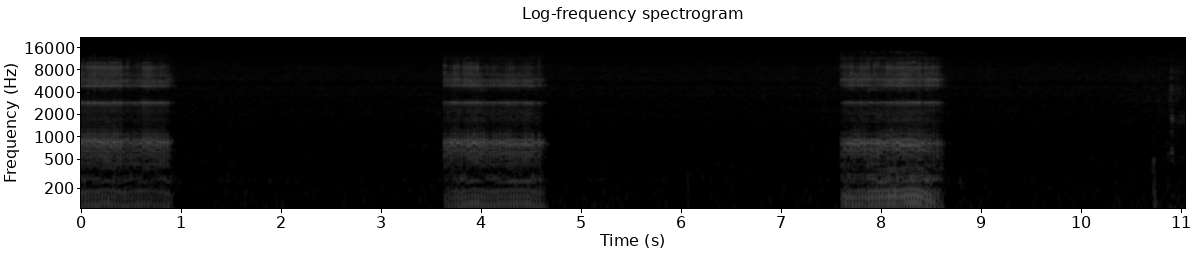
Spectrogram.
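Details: Person (self-described Laotian) deliberately imitating snoring, recorded by mom: three loud, deep, rattling snores about four seconds apart, quiet between, roughly 15 a minute; simulated snoring.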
